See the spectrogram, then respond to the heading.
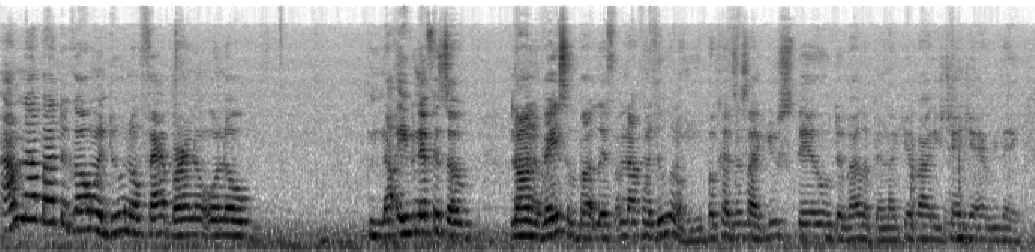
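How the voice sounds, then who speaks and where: A soft-spoken voice races along at a very fast pace with ordinary pitch variation. Audible room echo and noticeable background noise fill the recording. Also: woman, medium pitch for a woman. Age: 30s. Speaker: video podcast host and body contouring business owner. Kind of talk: casual group discussion.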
